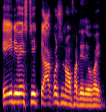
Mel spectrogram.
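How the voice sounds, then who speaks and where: A man with a Bangladeshi Bengali accent, a shop seller rattling off phone specs and offer prices in a rapid sales pitch.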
